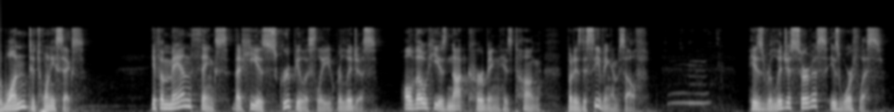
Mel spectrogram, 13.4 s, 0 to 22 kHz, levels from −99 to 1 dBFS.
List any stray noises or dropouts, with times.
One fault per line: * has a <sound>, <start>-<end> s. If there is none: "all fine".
* has a sigh, 10.0-10.9 s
